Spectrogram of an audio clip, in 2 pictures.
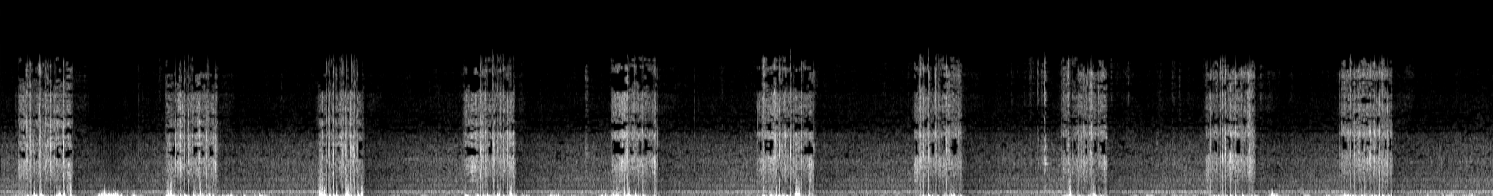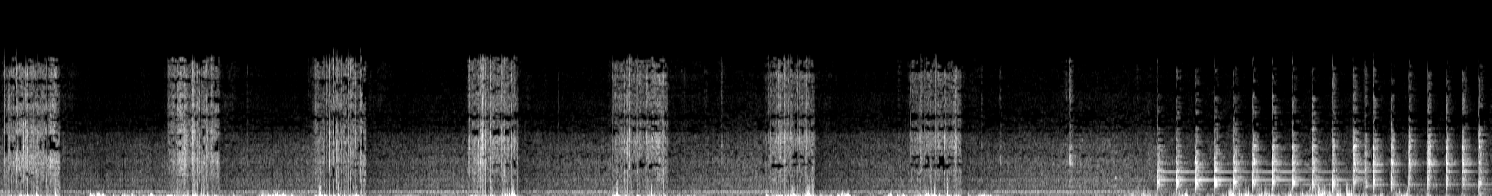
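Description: Stick (shielded metal arc) welding a thin square tube to galvanized square tube with a stitch technique: the arc crackles in short bursts, under a second each, about every second and a half, over a faint steady hum. Near the end the welding stops and a fast run of ringing metallic strokes follows as the slag is cleaned off the weld.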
